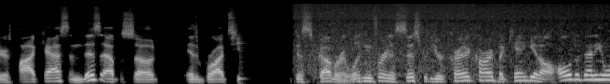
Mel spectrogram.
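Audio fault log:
Throughout, noise suppressor artifacts: the background sinks in the pauses and swells back under the speech. The suppressor pulls down, frame by frame, the bands it judges to be steady noise, by about 17 dB.
2.39 to 2.92 s, long network dropout: the sound dissolves into a fading buzzy continuation of the last moment, then about 0.4 s of silence, and speech resumes with about 0.52 s missing. Audio likely stopped arriving, and the receiver briefly stretched the last sound before giving up.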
